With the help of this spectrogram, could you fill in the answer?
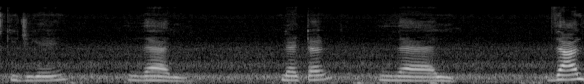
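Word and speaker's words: ذال: अपनी जुबान की नोक को फ्रंट के दांतों से लगाइए और फिर प्रोनाउंस कीजिए। ज़ल लेटर ज़ल। जाल जो है नरमी वाले हरूफों में आता है।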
